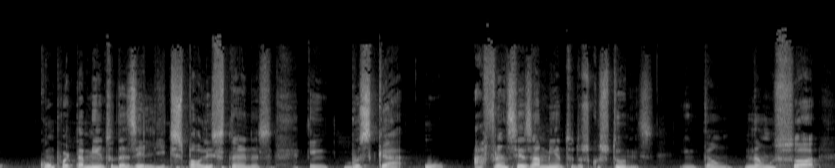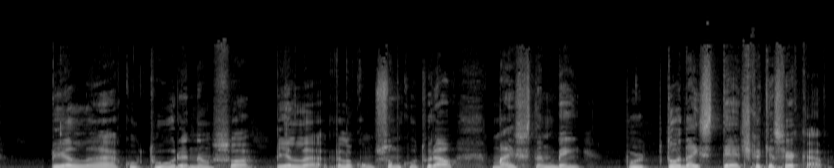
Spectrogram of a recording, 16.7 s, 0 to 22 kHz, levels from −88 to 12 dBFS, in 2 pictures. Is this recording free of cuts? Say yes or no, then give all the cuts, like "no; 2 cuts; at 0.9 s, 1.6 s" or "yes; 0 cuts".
yes; 0 cuts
